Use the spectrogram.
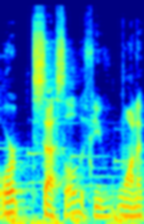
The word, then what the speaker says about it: Cecil: of all time, Final Fantasy 4's main character, Cecil or Ceile if you want to pronounce it the correct way.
